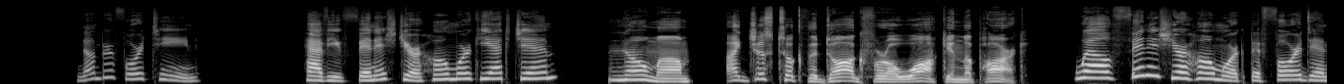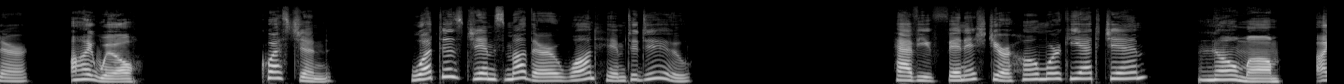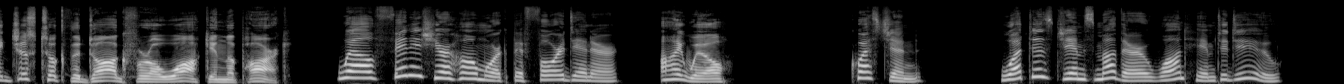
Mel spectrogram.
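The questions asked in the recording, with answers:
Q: What does Jim's mother want him to do?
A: Finish his homework before dinner.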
